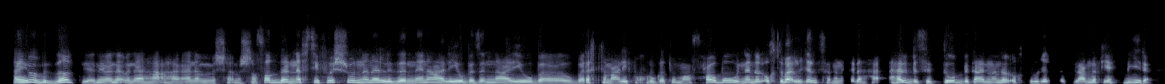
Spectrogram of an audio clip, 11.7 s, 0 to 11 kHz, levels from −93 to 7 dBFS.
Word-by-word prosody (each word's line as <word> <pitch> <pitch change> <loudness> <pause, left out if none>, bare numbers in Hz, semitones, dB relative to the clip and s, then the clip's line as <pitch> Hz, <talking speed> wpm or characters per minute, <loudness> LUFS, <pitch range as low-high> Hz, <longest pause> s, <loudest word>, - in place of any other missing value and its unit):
أيوه 220 +6 +5
بالضبط، 210 - +4
يعني 185 +2 -2
ما 185 - -1
أنا 195 0 -1
أنا 180 +1 +1
ه 185 0 -5
ه 165 -2 -5
أنا 185 +3 -4
مش 175 -1 -10
مش 175 +1 -10
هاصدَّر 215 +2 +1
نفْسي 215 +2 -1
في 220 +3 -1
وشه 260 0 -1
إن 215 -4 0
أنا 225 +2 +3
اللي 205 -4 +5
زنانة 185 +3 +2
عليه، 195 -1 +4
وبازِنّ 190 0 +1
عليه، 190 +1 +2
وب 210 -3 0
وبارخِّم 175 +3 -2
عليه 175 +3 +1
في 195 - -16
خروجاتُه 190 +3 -5
مع 170 -4 -5
أصحابُه 210 +4 +1
وإن 205 -3 +1
أنا 200 0 +1
الأخت 205 - -1
بقى 215 - +8
الغلسة، 210 -4 -2
ما 155 - -8
أنا 155 - -12
كده 200 -1 -2
ه - - -5
هالبس 200 0 0
التوب 190 +4 +2
بتاع 195 +2 0
إن 200 0 -3
أنا 210 +2 0
الأخت 220 0 -5
الغلسة 195 +1 -1 0.2
اللي 170 - -2
عاملة 205 +5 +1
فيها 210 +1 -1
كبيرة، 210 0 -4
200 Hz, 250 wpm, -23 LUFS, 180-210 Hz, 0.2 s, بقى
